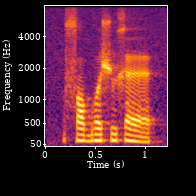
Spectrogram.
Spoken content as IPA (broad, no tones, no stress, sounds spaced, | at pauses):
s ɔ ɡʷ œ ʃ ʉ x ɛː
